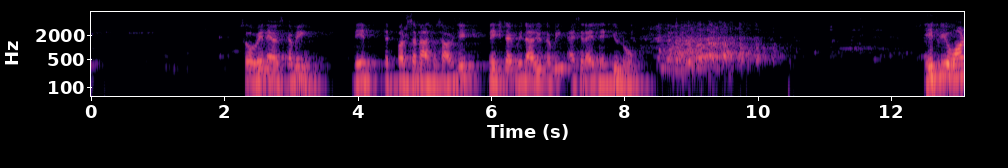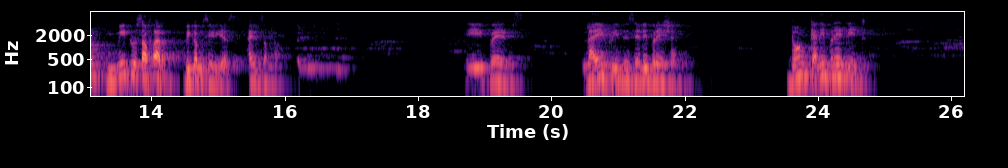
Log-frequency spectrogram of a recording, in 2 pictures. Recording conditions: live audience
